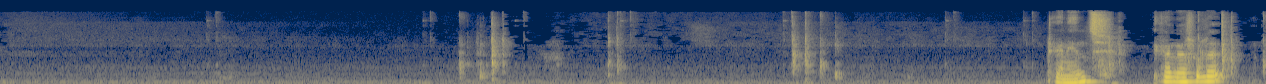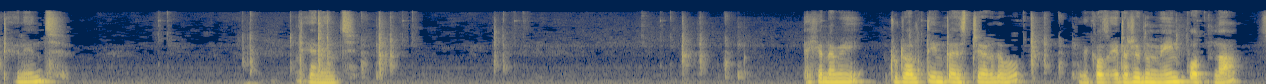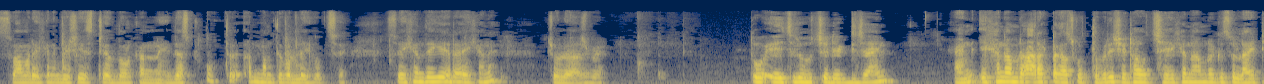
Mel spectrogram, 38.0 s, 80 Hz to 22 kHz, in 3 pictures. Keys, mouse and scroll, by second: 4.5 scroll up 1, 4.6 middle click, 5.0 space, 6.1 typing, 8.2-9.1 scroll up 1, 8.2 space, 9.1 middle click, 9.1-9.5 scroll, 11.1-11.9 typing, 12.3 Return, 12.7 middle click, 13.5-15.1 scroll up 1, 15.1-16.5 typing, 15.9 Return, 16.2 scroll up 1, 17.6 p, 19.9 middle click, 19.9 scroll up 1, 22.6 p, 23.2-24.4 scroll up 1, 23.2 space, 27.4 typing, 28.4-28.8 scroll down 1, 29.0 Escape, 29.2 Escape, 29.4-29.8 scroll down 1, 30.0 middle click, 30.6 scroll down 1, 31.1 middle click, 32.2 scroll down 1, 33.1-33.6 scroll up 1, 33.9 middle click.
